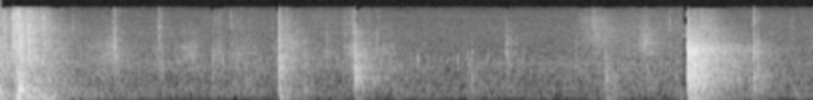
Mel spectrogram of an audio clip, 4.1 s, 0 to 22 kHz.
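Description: Small clicks and ticks of a flat-bladed screwdriver pushing a gold bullet pin into a plastic EC3 connector housing, then a louder snap about three and a half seconds in as the pin locks into the housing.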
